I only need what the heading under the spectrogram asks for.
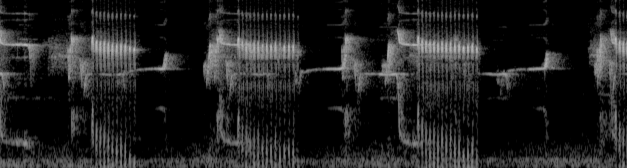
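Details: Female scarlet-backed flowerpecker calling: high rapid ticking bursts near the top of the range, each under a second, alternating with thin level whistled notes, repeated about every one and a half seconds.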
